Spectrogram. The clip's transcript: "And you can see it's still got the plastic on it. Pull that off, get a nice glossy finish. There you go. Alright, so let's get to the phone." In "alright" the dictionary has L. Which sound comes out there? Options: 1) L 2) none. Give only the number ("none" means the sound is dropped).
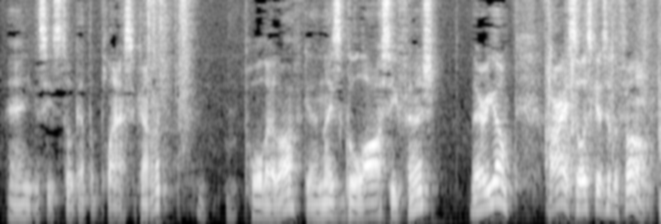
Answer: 1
